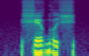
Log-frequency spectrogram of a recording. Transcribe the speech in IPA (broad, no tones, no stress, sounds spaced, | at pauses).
x e ɡʷ i x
